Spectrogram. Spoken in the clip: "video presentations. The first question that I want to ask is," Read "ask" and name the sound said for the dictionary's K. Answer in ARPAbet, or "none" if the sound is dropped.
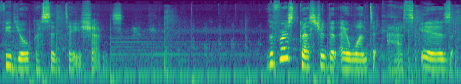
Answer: K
